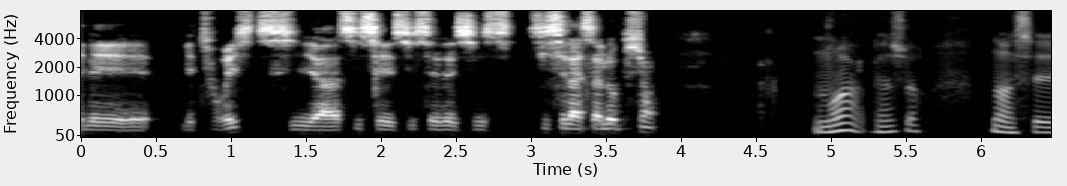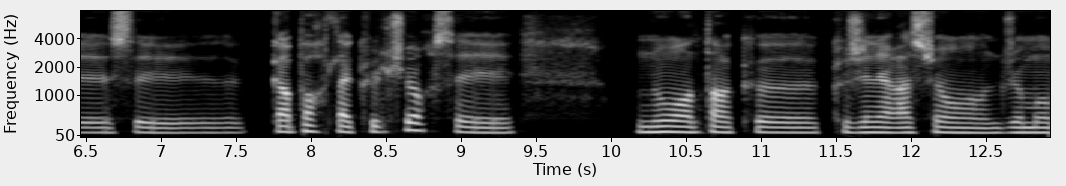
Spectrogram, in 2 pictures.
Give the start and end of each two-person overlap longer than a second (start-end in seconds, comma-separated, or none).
none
